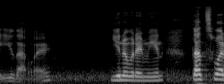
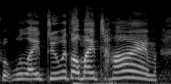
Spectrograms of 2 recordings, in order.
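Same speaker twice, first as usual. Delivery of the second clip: ordinary talk, nothing marked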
